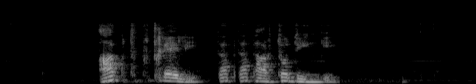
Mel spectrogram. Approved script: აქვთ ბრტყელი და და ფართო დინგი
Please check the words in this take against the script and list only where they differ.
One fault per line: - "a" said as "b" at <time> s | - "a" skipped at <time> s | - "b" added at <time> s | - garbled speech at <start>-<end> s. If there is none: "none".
none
